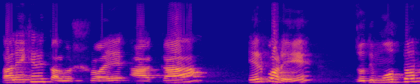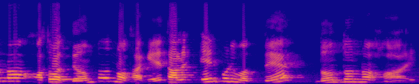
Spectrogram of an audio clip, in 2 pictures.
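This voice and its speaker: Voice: mid-range voice, big pitch swings, normal speed, a bit bright, low-quality recording. A teacher, explaining a grammar lesson step by step and answering their own questions.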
